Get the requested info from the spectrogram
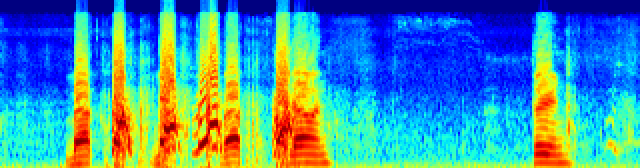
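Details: Female Belgian Malinois during training in the Philippines, barking in a burst of five sharp, harmonic barks over about two seconds, then one more bark after a pause, with a handler's spoken commands around it.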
